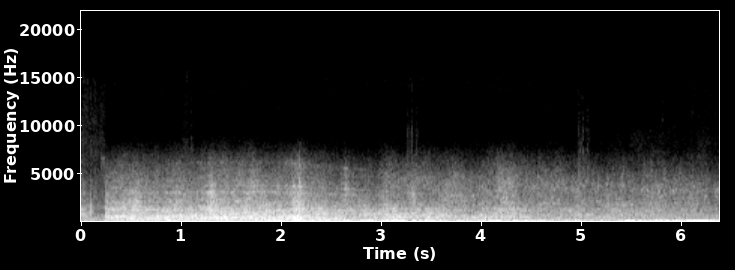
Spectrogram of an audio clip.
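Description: Twin-engine jet airliner landing: steady jet engine noise with a deep rumble, starting abruptly just after the start.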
